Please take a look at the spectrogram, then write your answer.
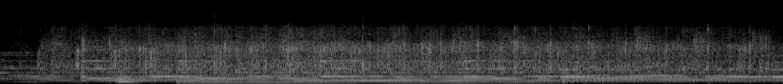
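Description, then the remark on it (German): Sustained audience applause for people who serve behind the scenes goes on at a steady, fairly loud level for several seconds, with held musical tones playing underneath the clapping. “Leute, ich möchte einen Applaus geben an all die Leute, die im Verborgenen dienen, die so wichtige Arbeit leisten.”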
